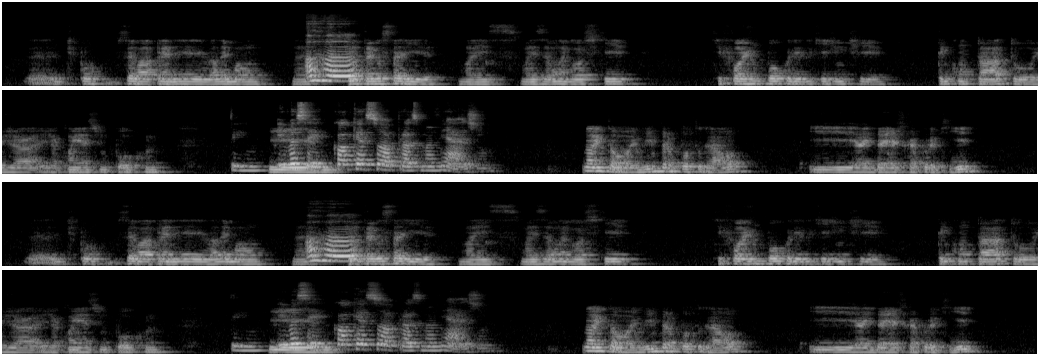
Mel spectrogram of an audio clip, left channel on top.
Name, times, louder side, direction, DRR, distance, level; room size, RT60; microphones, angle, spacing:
voice 1, 0.2-2.6 2.9-3.1 3.5-6.3 7.1-8.8 9.4-12.0 13.0-13.7 16.2-17.8 18.4-20.1, equal, 10° left, 2.6 m, -27 dB
voice 2, 3.0-3.6 12.6-15.3, left 2 dB, 90° left, 2.3 m, -23 dB
8.5 x 7.0 x 3.7 m
head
